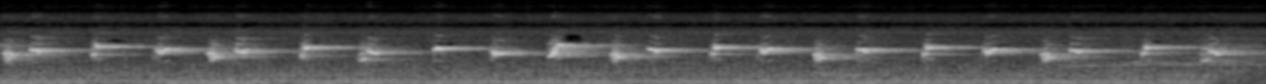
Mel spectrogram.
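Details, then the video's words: Yellow-vented bulbul provoked into emotional, fighting song with long 'ropel' runs: evenly paced bright chirps dropping in pitch, close to three a second, clear over a faint low background hum. "TRUCUKAN GACOR ROPEL PANJANG | Pancingan AMPUH Burung Trucukan agar bunyi jadikan EMOSI"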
